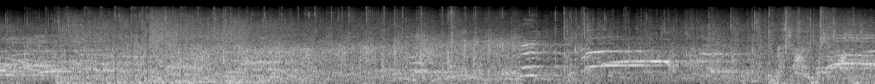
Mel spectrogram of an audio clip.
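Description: Kendo arena din: fencers' kiai shouts from several courts, some held as long cries, over sharp clacks of bamboo shinai strikes and thuds of stamping footwork on the wooden floor.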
